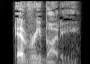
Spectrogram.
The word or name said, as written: everybody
